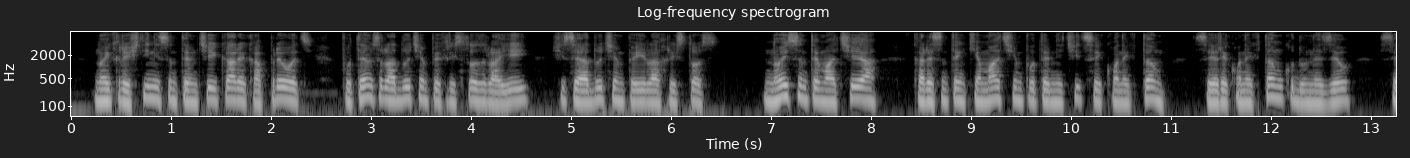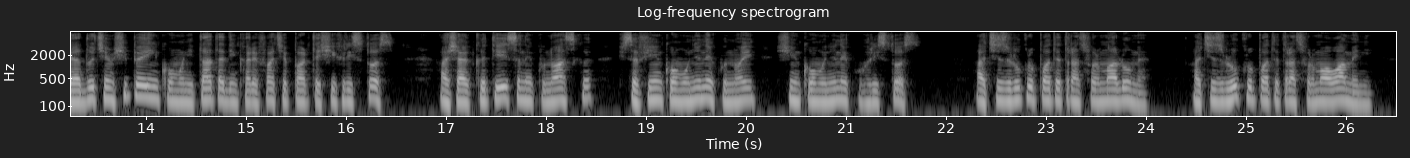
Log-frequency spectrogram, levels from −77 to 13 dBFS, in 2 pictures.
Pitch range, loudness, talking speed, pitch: 125-145 Hz, -22 LUFS, 170 wpm, 135 Hz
